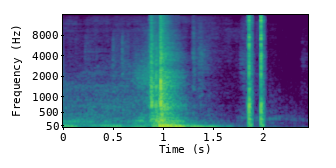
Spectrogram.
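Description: A door with a lever handle being shut: one loud thud about a second in, then two short sharp clicks near the end.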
